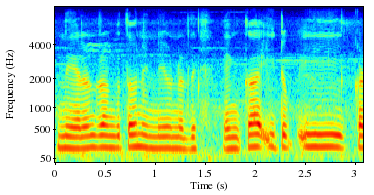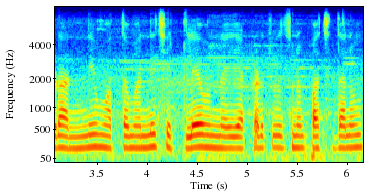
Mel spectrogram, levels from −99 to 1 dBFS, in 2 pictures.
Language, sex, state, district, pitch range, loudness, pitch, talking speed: Telugu, female, Andhra Pradesh, Srikakulam, 185-195 Hz, -17 LUFS, 190 Hz, 175 wpm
